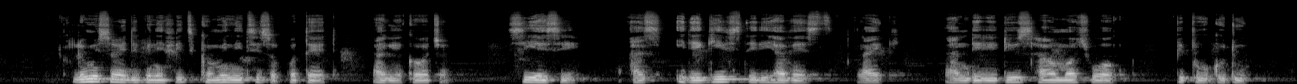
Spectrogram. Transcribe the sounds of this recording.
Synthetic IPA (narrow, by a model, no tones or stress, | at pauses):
lomĩsɔidebɛnefitkʰɔmjunitʰisɔpɔtɛd | aɡɹikʰɔlt͡ʃɔ | siese | asideɡivstediɦavɛstlaɪk | ãndeɹidjushawmɔt͡ʃwɔk | pipʰolɡodu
